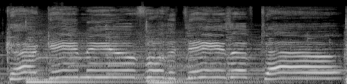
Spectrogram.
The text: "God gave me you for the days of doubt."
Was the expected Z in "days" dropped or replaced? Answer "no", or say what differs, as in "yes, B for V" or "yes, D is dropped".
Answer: no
